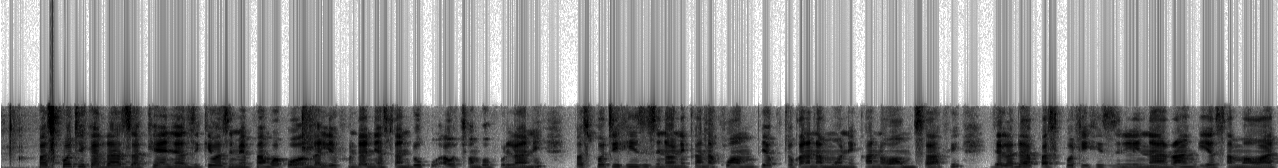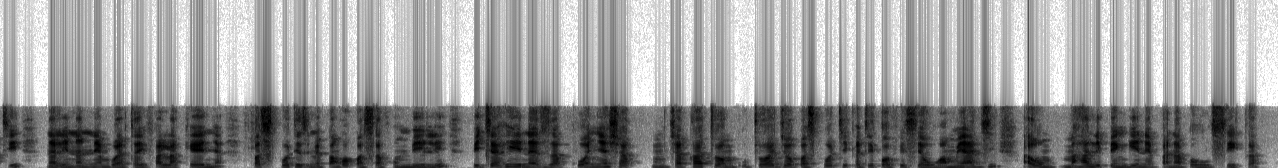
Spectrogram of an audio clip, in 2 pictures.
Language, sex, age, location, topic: Swahili, female, 25-35, Kisumu, government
